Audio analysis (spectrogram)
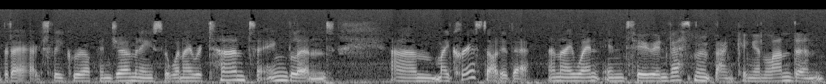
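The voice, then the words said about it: British accent. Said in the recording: “I know I've got a British accent”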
